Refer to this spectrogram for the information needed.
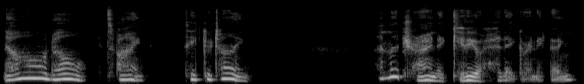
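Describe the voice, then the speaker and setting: A woman's voice: mid-range voice, animated, normal speed, a little mellow, husky. A woman voicing a sentient mirror reflection in an ASMR audio roleplay, speaking directly to the listener in a conversational, hesitant, explanatory way. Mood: chatty, reassuring. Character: sentient female mirror reflection, sheepish, chatty, patient explainer.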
